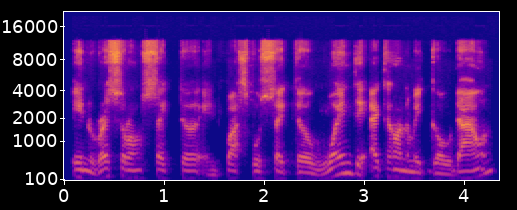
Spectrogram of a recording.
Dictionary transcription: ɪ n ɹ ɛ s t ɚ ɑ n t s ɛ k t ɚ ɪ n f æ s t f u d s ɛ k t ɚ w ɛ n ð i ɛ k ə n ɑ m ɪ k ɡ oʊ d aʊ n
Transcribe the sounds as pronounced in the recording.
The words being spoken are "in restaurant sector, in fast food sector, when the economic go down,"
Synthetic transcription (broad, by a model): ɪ n ɹ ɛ s t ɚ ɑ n s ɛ k t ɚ ɪ n p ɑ s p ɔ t s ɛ k t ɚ w ɛ n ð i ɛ k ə n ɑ m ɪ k ɡ oʊ d aʊ n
